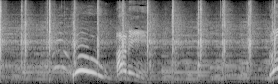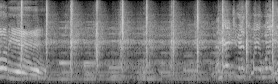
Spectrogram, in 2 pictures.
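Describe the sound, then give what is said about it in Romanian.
An audience claps in a steady, even rhythm throughout, loud, while voices call out exclamations over the beat. “Putem să-l aplaudăm încă o dată?”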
